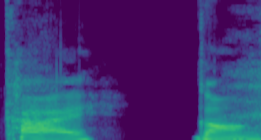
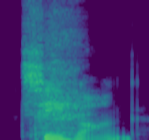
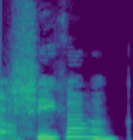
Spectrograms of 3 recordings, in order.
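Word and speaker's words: qigong: And it's not Kai Gong or Ki Gong. It's Chiong. So Chiong.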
